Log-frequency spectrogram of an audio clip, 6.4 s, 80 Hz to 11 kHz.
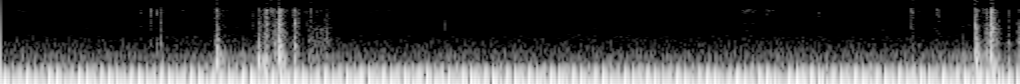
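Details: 2018 Chevrolet Camaro 2.0 turbo: deep steady engine rumble with short bursts of light metallic rattling now and then; the source of the rattle is undiagnosed.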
